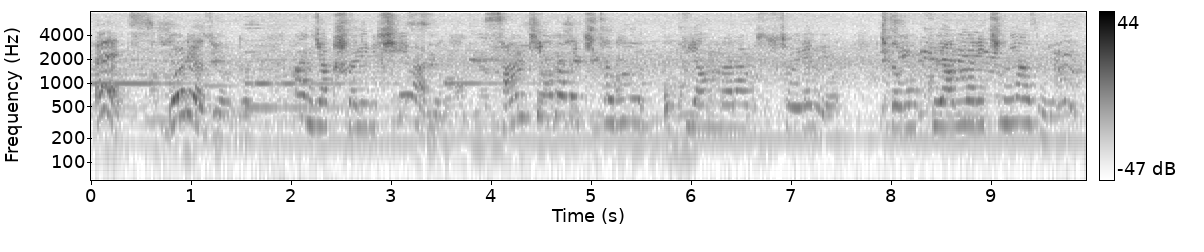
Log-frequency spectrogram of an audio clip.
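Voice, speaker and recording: Female video narrator, high voice, halting delivery with filler words, loud music bed throughout. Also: animated, rough recording. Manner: halting, broken phrases with repeated filler words. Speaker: video creator narrating a horror theory. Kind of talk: unscripted storytelling commentary to viewers.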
